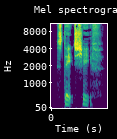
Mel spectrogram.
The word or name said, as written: statschef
